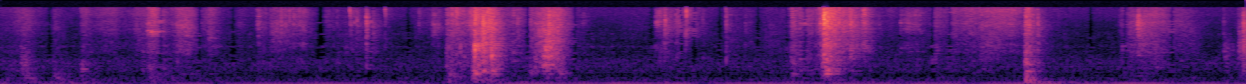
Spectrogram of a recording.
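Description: Handling sounds at a table: soft rustling with a few sharp knocks or clacks, the loudest a pair about two and a half seconds in, then single ones near four and five seconds.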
